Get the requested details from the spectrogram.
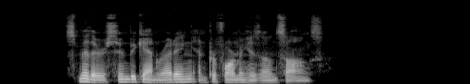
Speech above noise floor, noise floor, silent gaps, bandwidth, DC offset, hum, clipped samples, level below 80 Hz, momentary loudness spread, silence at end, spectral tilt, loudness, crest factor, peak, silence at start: over 69 dB; under -90 dBFS; none; 11.5 kHz; under 0.1%; none; under 0.1%; -58 dBFS; 15 LU; 1.5 s; -6 dB/octave; -21 LUFS; 20 dB; -4 dBFS; 0.65 s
